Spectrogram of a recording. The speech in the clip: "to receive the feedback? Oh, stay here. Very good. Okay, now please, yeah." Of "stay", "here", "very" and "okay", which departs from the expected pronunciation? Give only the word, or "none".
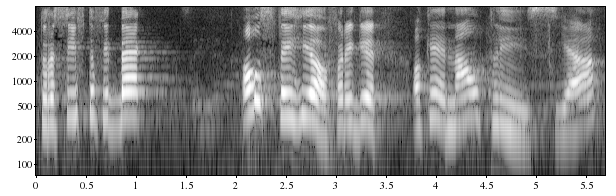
very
